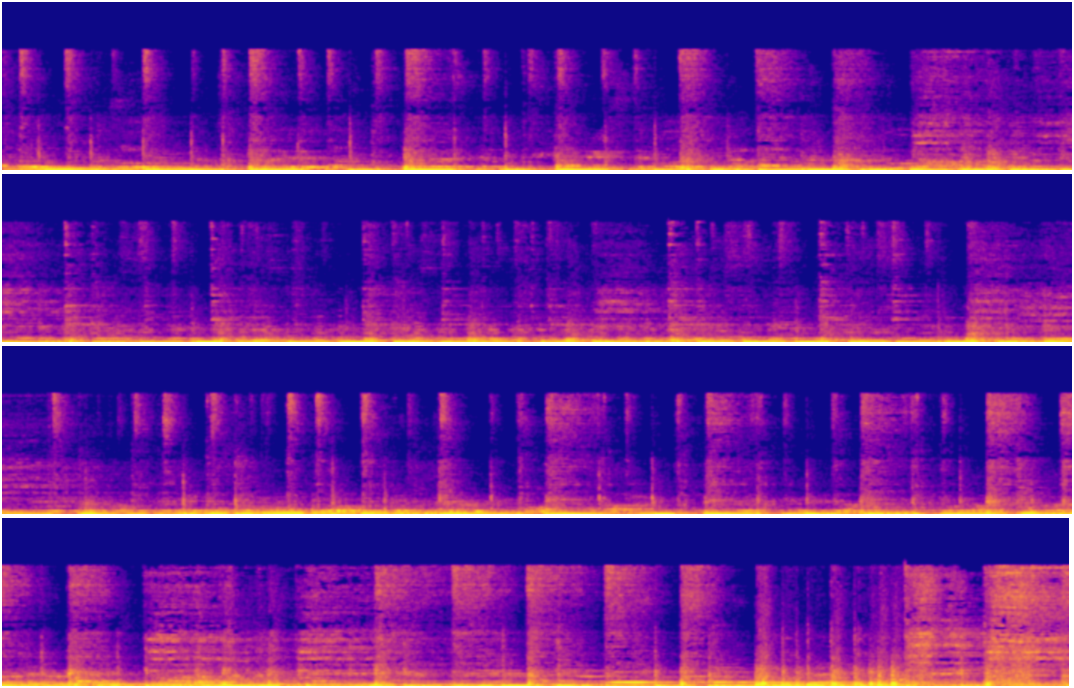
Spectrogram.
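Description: A band playing live, with drum kit and electric bass prominent alongside acoustic guitar and violin.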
